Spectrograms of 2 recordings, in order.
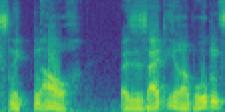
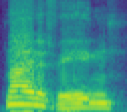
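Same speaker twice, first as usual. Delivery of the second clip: slow, louder word drawn out through a yawn; 3 semitones higher, 6 dB louder, slower than usual. A narrator's reading. Fourth brother agreeing lazily, yawning slowly. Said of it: "gähnte der Vierte".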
